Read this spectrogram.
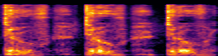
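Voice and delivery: repeated thudding noise made with the mouth; imitated slamming. Describing noises heard at home, imitated thuds. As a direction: mimic walls banging, one thud at a time. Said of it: "like, some walls slamming".

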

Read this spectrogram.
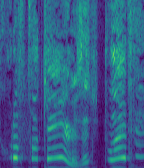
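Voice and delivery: very high, drawn-out squeal of disbelief; exasperated falsetto outburst; incredulous squeal. Real, not acted. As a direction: shoot up into a squeaky, laughing protest. Exasperated rant breaking into laughter.

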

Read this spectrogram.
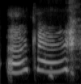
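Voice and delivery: high, put-on reaction to a frantic pet; high-pitched mock okay. Host retelling her reaction to the cat losing it, high put-on voice.

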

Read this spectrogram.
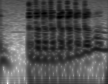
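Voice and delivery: lip-trilled "brr" like an engine; brief demonstrative brr; imitated car noise. Shown as a demonstration. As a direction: imitate a toddler's car sound. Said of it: "będzie oznaczało auto".

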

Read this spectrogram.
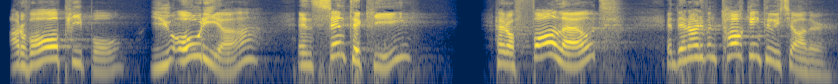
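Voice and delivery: loud, urgent telling of shocking news; scandalized report. Retold or imitated. Epaphroditus tells Paul about the feud, loud and shocked. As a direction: blurt out the gossip, loud and aghast.

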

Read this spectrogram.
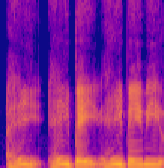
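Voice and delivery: high-pitched mock Queens accent; attempted Queens accent. Shown as a demonstration. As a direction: try out a badly faked Queens accent. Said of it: "for a Queen's accent".

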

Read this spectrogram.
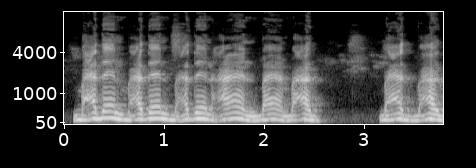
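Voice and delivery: "بعدین" with a squeezed throat catch after the b; ayn sounded. Shown as a demonstration. Teacher drilling the word, throaty ayn in "بعدین". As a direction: press the ayn in every "بعد". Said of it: "عین سے".

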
